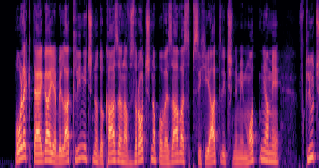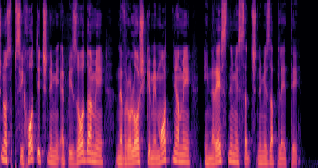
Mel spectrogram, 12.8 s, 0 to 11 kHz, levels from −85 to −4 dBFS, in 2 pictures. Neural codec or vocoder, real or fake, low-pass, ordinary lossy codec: none; real; none; none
